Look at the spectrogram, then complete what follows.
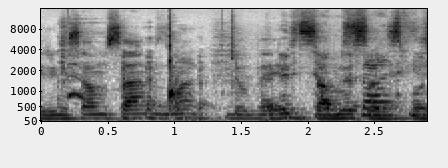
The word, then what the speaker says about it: Thamsanqa Dube: Here we have some Thamsanqa Dube, much as there's a way they say Thamsanqa Dube. I need some lessons for that. Thamsanqa Dube.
